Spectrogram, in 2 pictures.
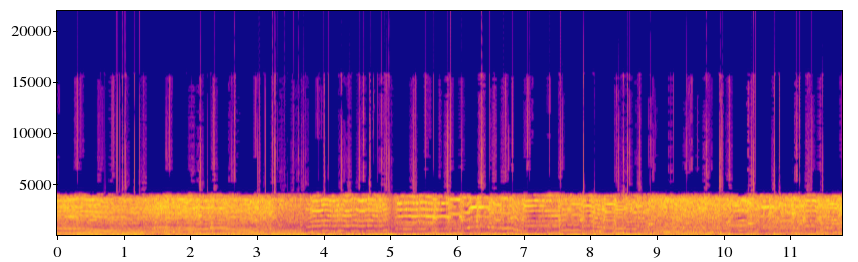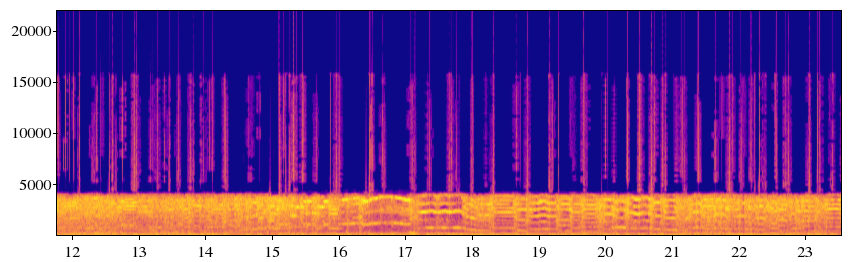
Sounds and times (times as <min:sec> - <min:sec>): Electric guitar: 0:00.0 - 0:23.5
Strum: 0:00.0 - 0:23.5.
